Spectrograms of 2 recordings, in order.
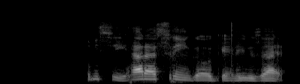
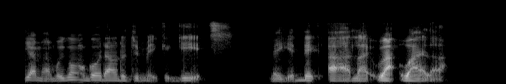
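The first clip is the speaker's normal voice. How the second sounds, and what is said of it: Imitates another person's voice. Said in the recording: “the impersonation of Louis Rankin”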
